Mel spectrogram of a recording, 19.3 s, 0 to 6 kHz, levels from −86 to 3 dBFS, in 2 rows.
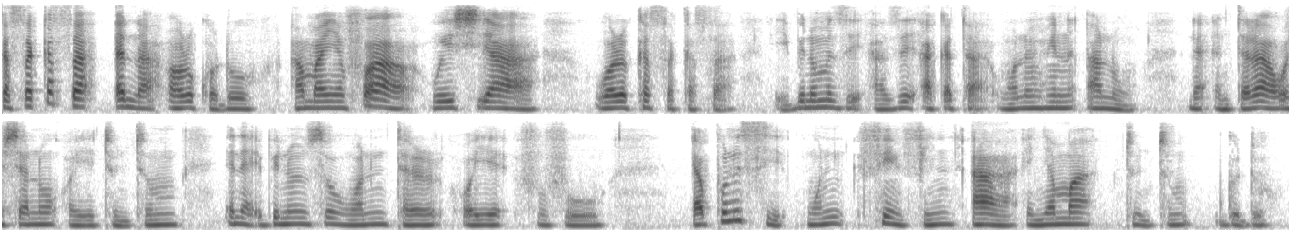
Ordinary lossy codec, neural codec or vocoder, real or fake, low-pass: AAC, 32 kbps; none; real; 5.4 kHz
